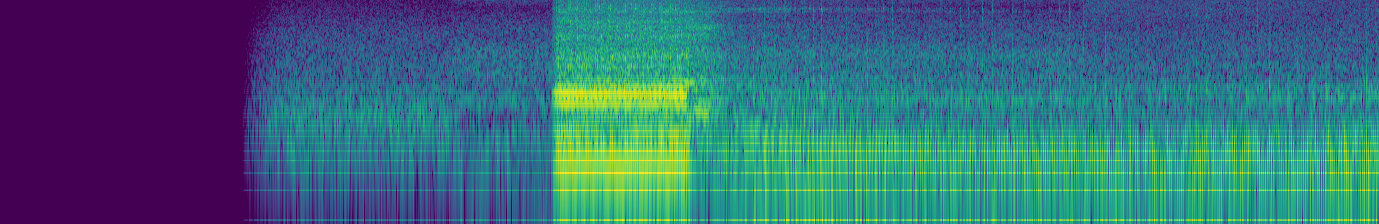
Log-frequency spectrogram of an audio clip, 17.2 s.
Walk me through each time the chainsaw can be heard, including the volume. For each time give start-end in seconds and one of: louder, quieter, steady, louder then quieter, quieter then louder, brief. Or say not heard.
6.9-17.1 quieter.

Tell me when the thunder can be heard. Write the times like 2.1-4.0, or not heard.
not heard.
